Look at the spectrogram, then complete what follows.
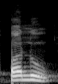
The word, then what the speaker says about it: अनु: तो देखिए इसमें ऊ का साउंड जुड़ जाएगा, तो ये न से नू बन जाएगा। ठीक है, इसे नू पढ़ेंगे, यानी कि इसे हम कुल मिलाकर के पढ़ेंगे अनु। इसे अनु पढ़ेंगे।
